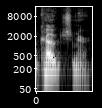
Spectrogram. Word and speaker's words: Koechner: Greg landed on Koechner. – Yeah, he says it in the video, too.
